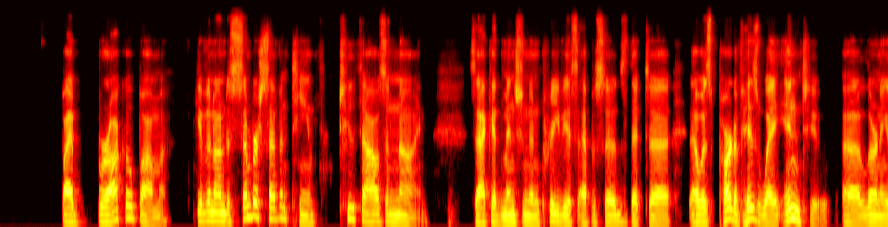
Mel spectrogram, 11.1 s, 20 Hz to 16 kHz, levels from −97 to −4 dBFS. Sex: male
